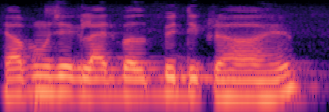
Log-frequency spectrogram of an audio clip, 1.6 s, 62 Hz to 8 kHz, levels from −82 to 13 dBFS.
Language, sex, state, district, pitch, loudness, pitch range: Hindi, male, Arunachal Pradesh, Lower Dibang Valley, 135 Hz, -13 LUFS, 130-150 Hz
